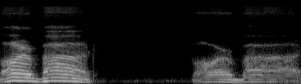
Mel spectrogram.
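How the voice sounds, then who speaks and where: A raspy, put-on character voice. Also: man. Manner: simple, grunting.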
